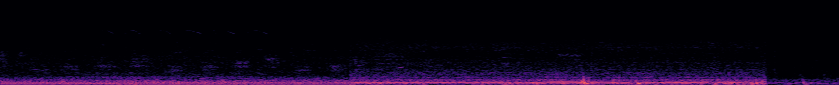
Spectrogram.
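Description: Outdoor ambience with a steady low rumble and a run of short, repeated high chirps in the first three seconds. The background changes abruptly about four and a half seconds in and drops off suddenly near the end, at cuts between shots.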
